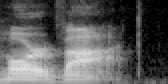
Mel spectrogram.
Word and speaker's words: Horvat: So we pronounce it Horvat.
